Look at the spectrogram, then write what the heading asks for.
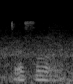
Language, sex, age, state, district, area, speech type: Odia, female, 30-45, Odisha, Jagatsinghpur, rural, spontaneous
